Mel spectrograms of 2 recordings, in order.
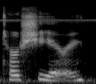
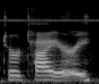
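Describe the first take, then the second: First: The word is said in its usual spoken form. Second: The word is sounded out letter by letter. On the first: The speaker calls it right. "you pr pronounce it tertiary" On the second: The speaker calls it wrong. "It looks like tertiary"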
